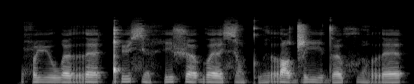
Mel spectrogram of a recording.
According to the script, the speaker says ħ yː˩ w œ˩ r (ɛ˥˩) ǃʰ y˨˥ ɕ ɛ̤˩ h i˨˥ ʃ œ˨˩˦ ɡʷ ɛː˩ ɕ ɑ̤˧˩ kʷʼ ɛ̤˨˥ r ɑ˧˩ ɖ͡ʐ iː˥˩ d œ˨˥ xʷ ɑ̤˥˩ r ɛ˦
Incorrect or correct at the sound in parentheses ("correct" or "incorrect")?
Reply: incorrect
